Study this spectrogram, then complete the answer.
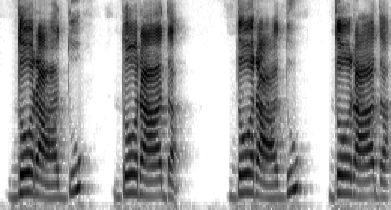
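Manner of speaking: dourado in a low, even, careful voice; model pronunciation. Shown as a demonstration. Teacher models dourado and dourada, low and clear. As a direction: clear doh-RAH-doo for learners. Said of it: "पहले हम इनकी pronunciation को देख लेते हैं".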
